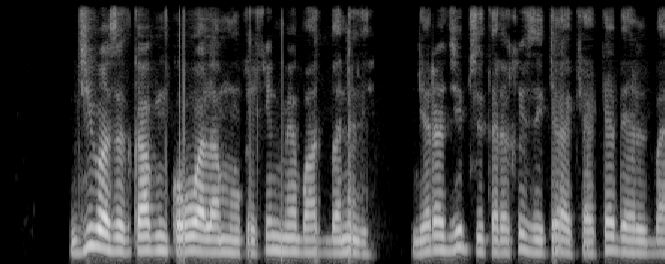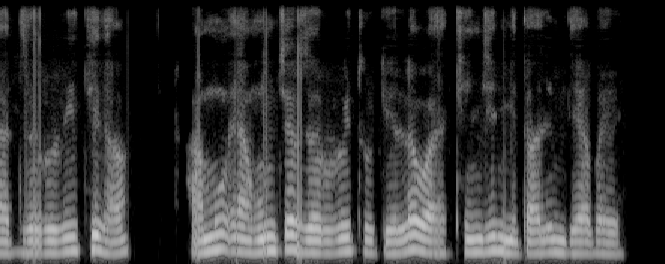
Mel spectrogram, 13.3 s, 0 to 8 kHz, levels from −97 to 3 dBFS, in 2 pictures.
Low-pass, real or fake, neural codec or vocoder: 7.2 kHz; fake; codec, 44.1 kHz, 7.8 kbps, DAC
